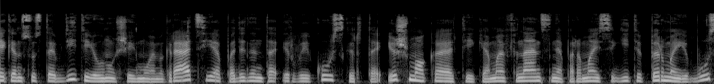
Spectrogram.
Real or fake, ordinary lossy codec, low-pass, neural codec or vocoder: fake; MP3, 48 kbps; 19.8 kHz; vocoder, 44.1 kHz, 128 mel bands every 256 samples, BigVGAN v2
